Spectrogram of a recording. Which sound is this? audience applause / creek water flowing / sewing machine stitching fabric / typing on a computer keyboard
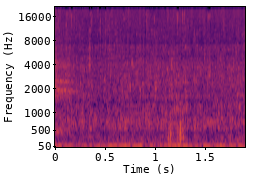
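creek water flowing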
